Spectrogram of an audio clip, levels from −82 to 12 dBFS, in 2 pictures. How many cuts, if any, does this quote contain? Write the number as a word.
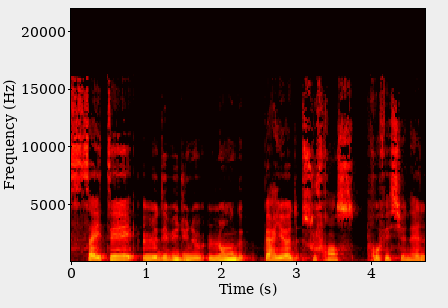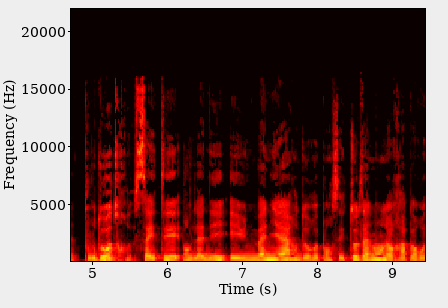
three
